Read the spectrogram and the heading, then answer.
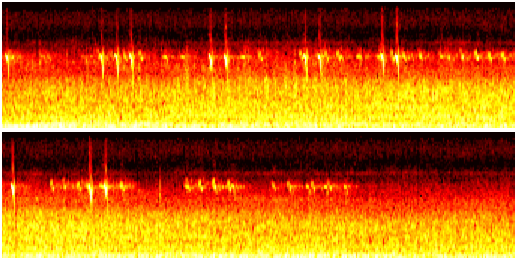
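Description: High, sharp bird calls repeat in quick clusters of short chirps throughout, over a steady, loud low rumble of background noise. No one speaks.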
